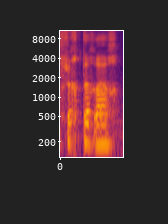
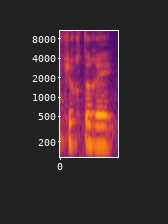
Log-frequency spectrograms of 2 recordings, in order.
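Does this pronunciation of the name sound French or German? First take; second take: German; French. First: The name is said with a German-sounding pronunciation. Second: The name is said with a French-sounding pronunciation.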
